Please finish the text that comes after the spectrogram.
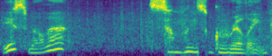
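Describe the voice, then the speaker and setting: Woman acting a slow-talking, low-voiced traveler amid loud effects. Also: very animated, noisy background, heavily acted. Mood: relaxed, eager. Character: hungry, casual traveler in a post-apocalyptic road story. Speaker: audio drama actor. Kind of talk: naturalistic audio drama acting.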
